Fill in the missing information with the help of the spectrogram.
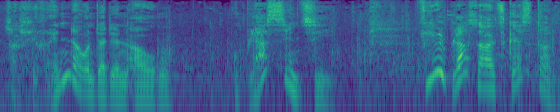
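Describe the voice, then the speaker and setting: A motherly older townswoman in a horror radio play, with noise around her. Her low voice is superstitious, solicitous and foreboding. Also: huge pitch swings, unhurried, heavily acted. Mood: concerned. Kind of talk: German horror radio drama acting.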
